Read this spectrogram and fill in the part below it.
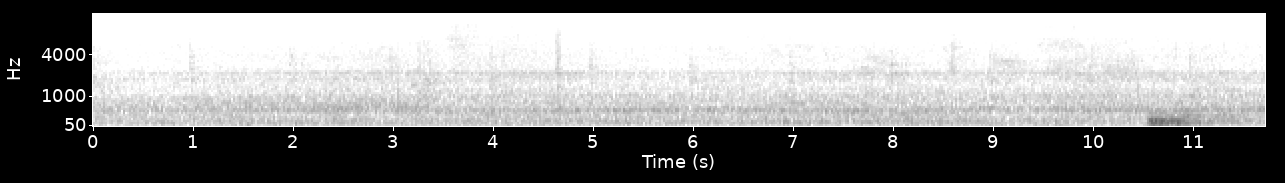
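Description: A small tool scrapes softly against skin close by.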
